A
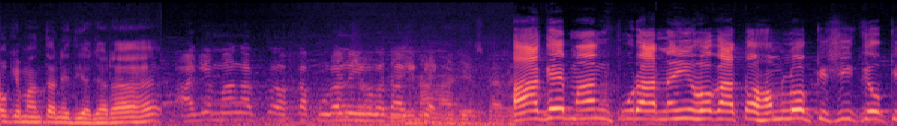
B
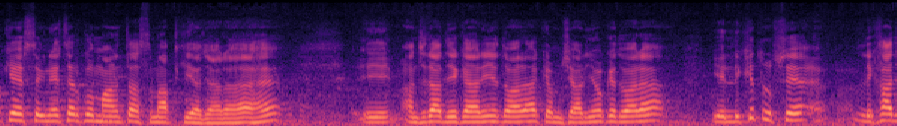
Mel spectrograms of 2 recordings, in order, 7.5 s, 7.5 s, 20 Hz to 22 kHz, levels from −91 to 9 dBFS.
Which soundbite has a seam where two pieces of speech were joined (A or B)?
A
